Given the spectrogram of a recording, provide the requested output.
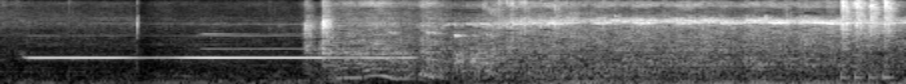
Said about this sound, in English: Customer states, truck sounds like a snare drum.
